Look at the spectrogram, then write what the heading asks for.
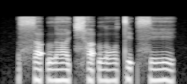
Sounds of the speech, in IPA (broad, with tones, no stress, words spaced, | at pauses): sä˦ʔ lä˦t͡ɕʰä˦ʔlɔ˦ tɪ˦ʔsʰe˦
